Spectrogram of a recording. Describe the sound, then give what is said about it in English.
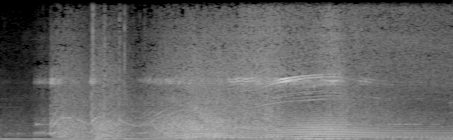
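A drone takes off to be launched out over the Gulf: its rotors spin up into a loud, buzzing whine that climbs in pitch over a couple of seconds, then settles into a steady, high hum. No one speaks. “We launch the drone out over the Gulf and then double back toward the port, making sure to keep a legal flight path.”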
